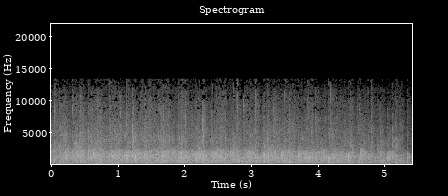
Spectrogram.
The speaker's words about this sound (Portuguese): Então, uma salva de palmas para quem veio.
